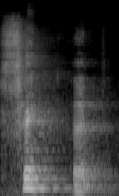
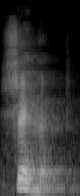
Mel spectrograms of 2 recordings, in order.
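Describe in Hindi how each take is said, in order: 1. दोहरे ह को ज़ोर से और भारी तरीके से दबाया जाता है। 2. दोहरे ह में बस हल्का सा इशारा होता है। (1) "ज़ोर देकर पढ़ेंगे तो कुछ अजब सा लगेगा" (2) "हल्का सा कम से कम इशारा तो हो"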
